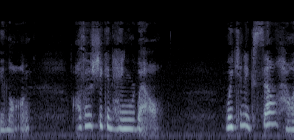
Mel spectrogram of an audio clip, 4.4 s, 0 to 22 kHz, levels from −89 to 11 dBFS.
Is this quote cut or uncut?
cut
